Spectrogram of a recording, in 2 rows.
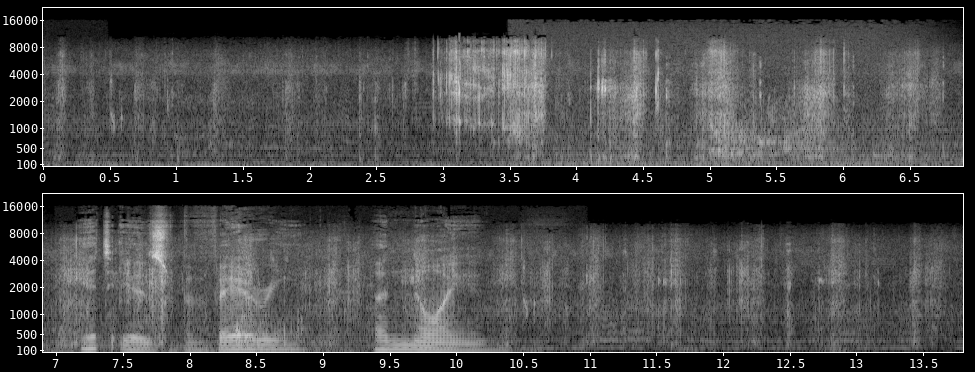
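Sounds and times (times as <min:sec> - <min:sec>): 
low droning background: 0:00.0 - 0:11.0
loud wet open-mouthed chewing and crunching: 0:00.0 - 0:13.7
speech: 0:07.2 - 0:10.5.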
